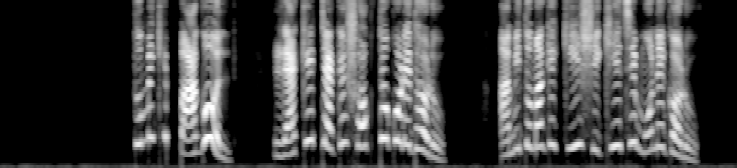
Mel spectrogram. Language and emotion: Bengali, angry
